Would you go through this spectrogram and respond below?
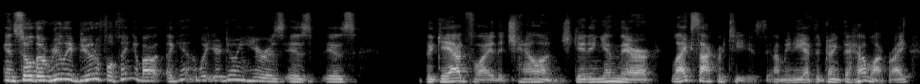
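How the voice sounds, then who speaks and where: A man's voice: medium pitch, normal speed, slightly rough. A male interview host who speaks effusively and with enthusiasm about his guest's ideas. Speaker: podcast host. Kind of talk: conversational interview.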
